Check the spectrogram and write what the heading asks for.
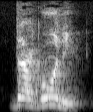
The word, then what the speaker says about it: Dragone: E em que Dragoni, essa é a pronúncia certa do seu nome, né?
